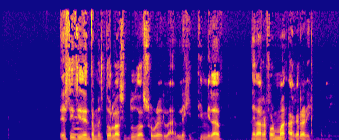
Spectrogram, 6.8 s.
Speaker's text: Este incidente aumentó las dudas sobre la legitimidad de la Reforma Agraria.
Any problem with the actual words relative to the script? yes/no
no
